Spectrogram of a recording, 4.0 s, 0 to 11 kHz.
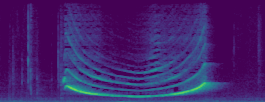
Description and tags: Slide whistle recorded on a Autotechnica ,mic AT2020
down, goofy, silly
